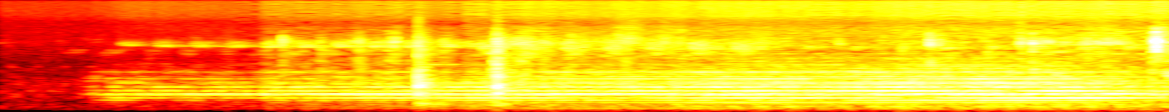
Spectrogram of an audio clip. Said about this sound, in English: there's the train whistle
